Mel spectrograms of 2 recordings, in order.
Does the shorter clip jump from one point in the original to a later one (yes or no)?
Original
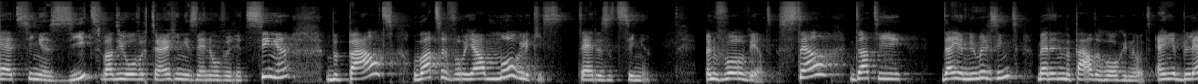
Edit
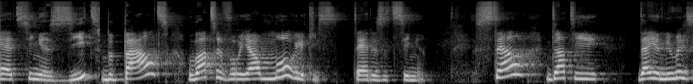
yes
